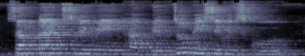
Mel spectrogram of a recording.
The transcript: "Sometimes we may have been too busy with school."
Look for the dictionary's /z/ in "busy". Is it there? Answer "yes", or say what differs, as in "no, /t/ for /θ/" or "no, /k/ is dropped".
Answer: no, /s/ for /z/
